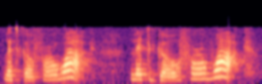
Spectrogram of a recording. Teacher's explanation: Go gets some stress, but walk gets a lot more stress.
